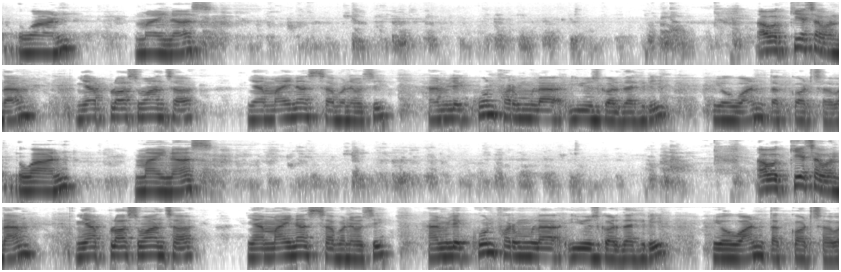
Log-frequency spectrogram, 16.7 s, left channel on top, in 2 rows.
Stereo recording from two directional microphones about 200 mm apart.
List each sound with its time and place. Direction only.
0.2 s speech: 50° right (ahead or behind)
7.5 s speech: 45° right (ahead or behind)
